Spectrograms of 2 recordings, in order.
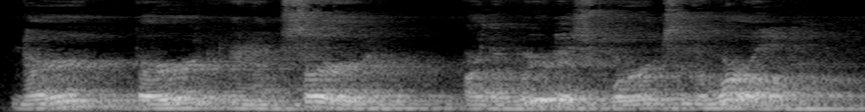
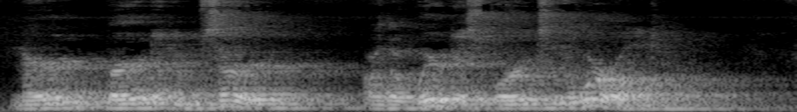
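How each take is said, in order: No difference in how they are said.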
